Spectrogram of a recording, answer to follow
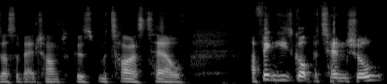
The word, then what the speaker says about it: Mathys: How do you say Matthias? Mathys, right? Mathys. But yeah, Solanke, for me, I rate him.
